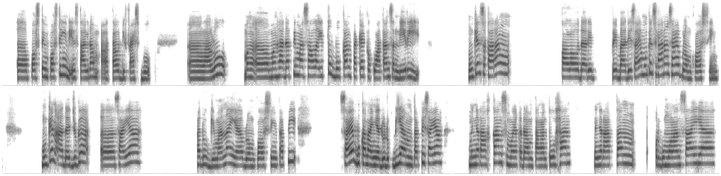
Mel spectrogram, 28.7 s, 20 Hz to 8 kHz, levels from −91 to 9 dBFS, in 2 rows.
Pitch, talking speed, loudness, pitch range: 245 Hz, 105 wpm, -24 LUFS, 230-290 Hz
